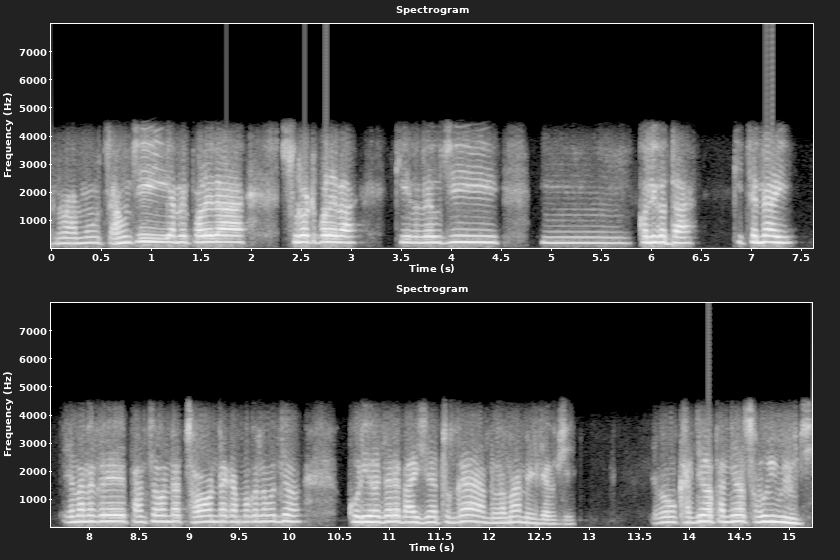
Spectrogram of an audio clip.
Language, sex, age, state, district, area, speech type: Odia, male, 60+, Odisha, Jharsuguda, rural, conversation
